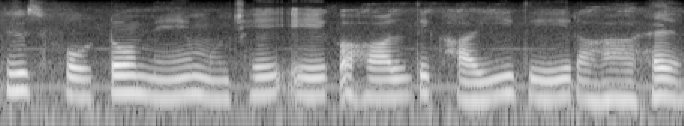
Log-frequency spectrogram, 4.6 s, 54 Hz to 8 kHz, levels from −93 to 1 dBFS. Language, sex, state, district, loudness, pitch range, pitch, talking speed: Hindi, female, Madhya Pradesh, Katni, -16 LUFS, 170-195 Hz, 180 Hz, 130 wpm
